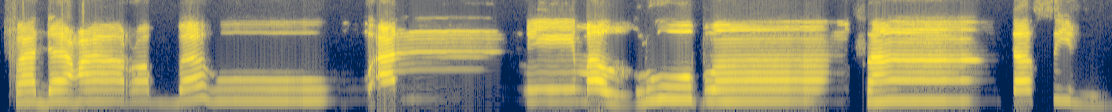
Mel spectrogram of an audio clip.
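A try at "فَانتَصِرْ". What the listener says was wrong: Huruf sodnya ya. Sod ada sofir ya. Fantasir, sir, tasir. Oke, dilatih huruf sod.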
